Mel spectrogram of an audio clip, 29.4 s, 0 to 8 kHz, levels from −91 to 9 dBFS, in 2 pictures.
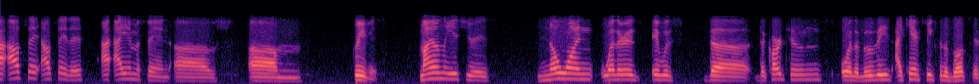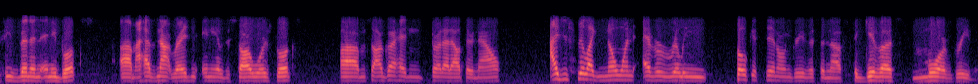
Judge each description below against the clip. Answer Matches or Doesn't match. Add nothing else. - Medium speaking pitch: Matches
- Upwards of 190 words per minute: Doesn't match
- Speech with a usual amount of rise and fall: Matches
